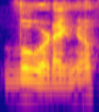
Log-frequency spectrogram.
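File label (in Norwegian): "Vålerenga" Norwegian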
